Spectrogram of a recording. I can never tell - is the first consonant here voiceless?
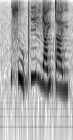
yes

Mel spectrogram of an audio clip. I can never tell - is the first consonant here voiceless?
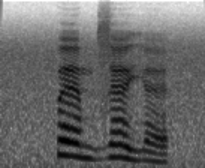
yes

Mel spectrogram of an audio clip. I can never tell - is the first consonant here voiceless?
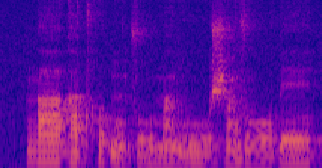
no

